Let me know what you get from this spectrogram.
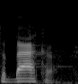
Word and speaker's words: Habakkuk: Here's how you pronounce it. It's Habakkuk. So all you got to do is pretend like you're saying tobacco. You take the T away, you replace it with an H, and boom, you've got it, Habakkuk.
